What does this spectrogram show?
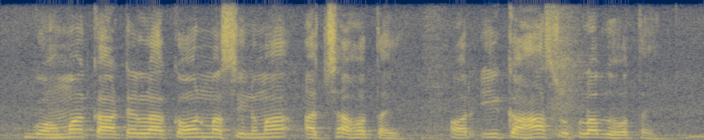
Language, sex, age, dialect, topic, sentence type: Magahi, male, 25-30, Central/Standard, agriculture, question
